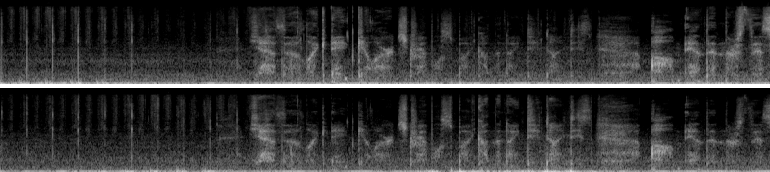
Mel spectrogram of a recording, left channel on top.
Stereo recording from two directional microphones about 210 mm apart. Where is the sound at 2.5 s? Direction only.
10° right (ahead or behind).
